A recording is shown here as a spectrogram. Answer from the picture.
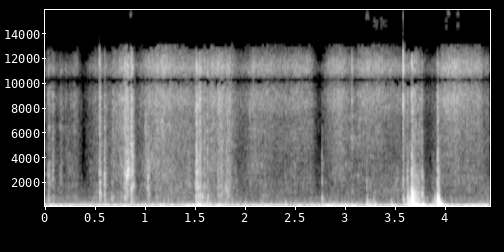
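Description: Rubbing and rustling of a handheld phone being moved around inside a car's cabin, over a steady low rumble, with scattered clicks and a loud knock near the end.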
